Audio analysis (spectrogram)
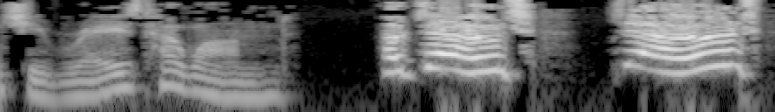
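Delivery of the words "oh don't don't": much higher and louder, desperate; shouted plea. Acted. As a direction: beg the witch to stop. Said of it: "shouted Edmund".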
